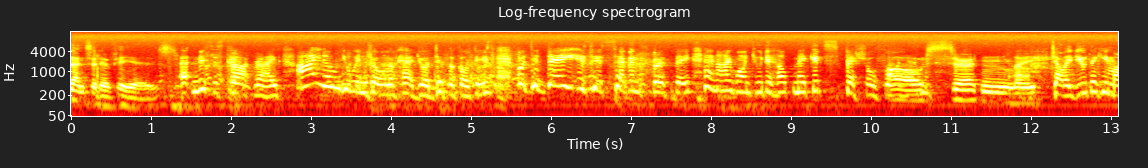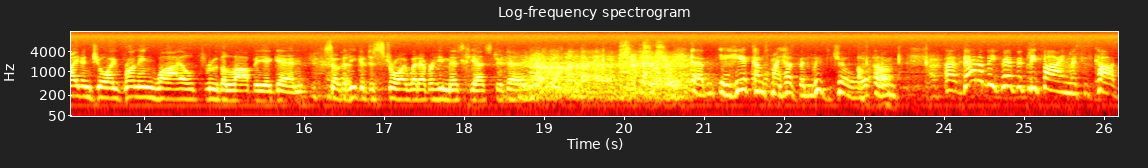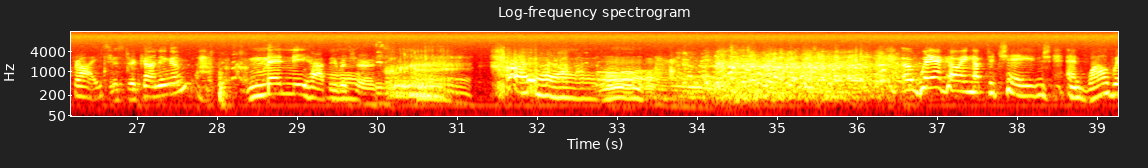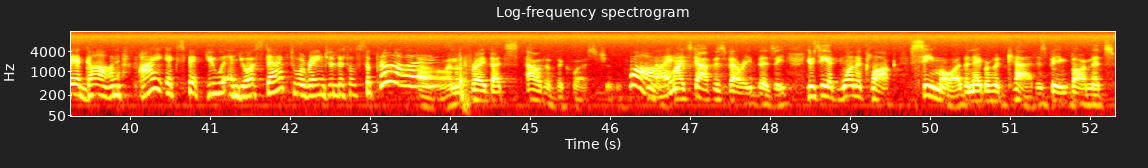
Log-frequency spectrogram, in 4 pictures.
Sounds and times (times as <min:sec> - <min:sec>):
Inside, large room or hall: 0:29.9 - 0:36.6.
